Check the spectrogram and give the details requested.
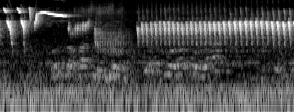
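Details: Belgian canary male in full song for the female, opening with quick whistled slides and chirps, then a dense, even trill of fast repeated notes that builds steadily in loudness to the end.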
